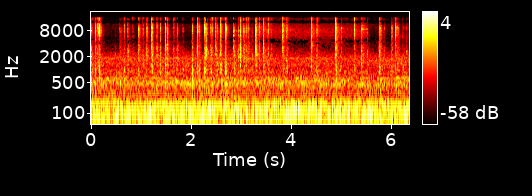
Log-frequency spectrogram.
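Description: Fingertips type on the plastic keycaps of a black Perixx Periboard 612 wireless Bluetooth ergonomic split keyboard with a hollow plastic housing, lying on a grey laminate desk. A steady run of light, bright clicky taps sits over a constant low rumble, possibly faint background vehicle noise.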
